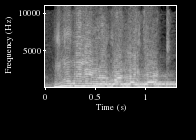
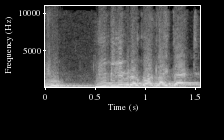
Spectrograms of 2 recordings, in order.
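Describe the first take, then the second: First: "believe" lifted higher, pressed in disbelief; emphatic repeat. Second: Said in the usual way. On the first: Shown as a demonstration. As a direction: ask "You believe in a God like that?" again, pitched higher and pointed.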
